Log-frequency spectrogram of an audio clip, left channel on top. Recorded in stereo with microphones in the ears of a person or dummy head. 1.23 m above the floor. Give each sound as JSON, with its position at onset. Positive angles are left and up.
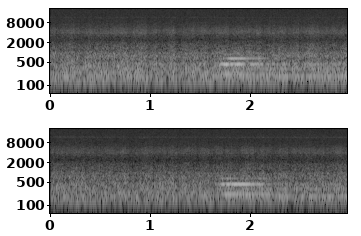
{"t": 1.7, "sound": "a piano", "side_deg": 0, "distance_m": 4.0}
